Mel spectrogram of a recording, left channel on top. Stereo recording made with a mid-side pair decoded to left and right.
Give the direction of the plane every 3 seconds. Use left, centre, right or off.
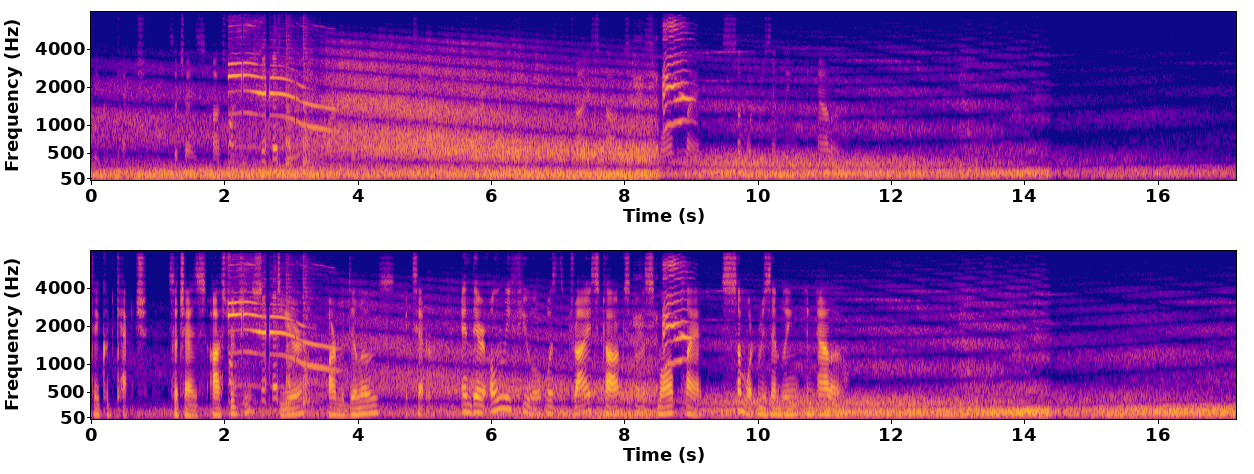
left, left, left, centre, right, right.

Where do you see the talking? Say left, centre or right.
right.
